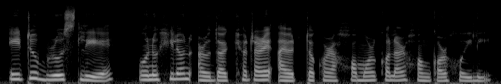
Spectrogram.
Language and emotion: Assamese, neutral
